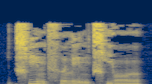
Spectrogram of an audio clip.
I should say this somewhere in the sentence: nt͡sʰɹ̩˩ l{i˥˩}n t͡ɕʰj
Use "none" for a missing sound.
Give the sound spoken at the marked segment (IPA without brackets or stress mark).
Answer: ḭ˨˩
